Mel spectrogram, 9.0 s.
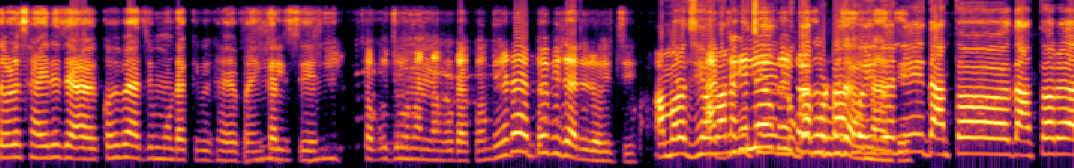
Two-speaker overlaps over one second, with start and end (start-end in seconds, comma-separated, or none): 6.0-7.6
